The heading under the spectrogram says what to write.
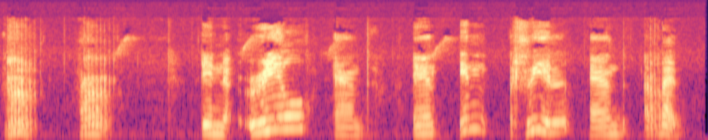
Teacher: Refloplex consonants include the sounds produced by the tongue curled slightly upward toward the hard palate, such as r, r, in real and in real and red.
